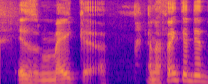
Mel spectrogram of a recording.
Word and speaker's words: Meike: I have been calling this lens Mikey. Mickey have called it all kinds of things. They've all been wrong. I looked up the correct pronunciation is makea and I think they did that because if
